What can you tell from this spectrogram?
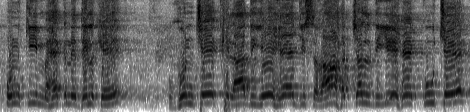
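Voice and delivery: slow, drawn-out poetry declamation; devotional verse recitation. Acted. Preacher recites praise verse to the congregation, slow declamation. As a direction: stretch each phrase of the couplet.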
